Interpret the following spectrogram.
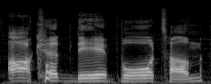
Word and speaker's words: Arconauts: So here's where I find out it's pronounced Arconauts.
